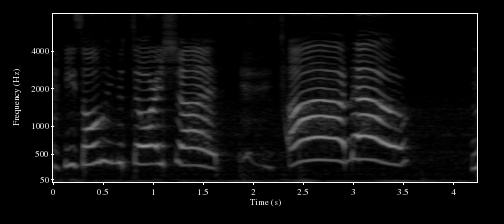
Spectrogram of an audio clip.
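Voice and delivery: loud, high cry of dismay; rising into a wail as the scare gets worse; dismayed outcry. Real, not acted. Player reacting to door held shut, dismayed outcry.

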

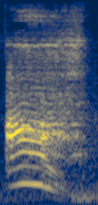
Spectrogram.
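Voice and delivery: loud, high cry of fright; startled scream. Real, not acted. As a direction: yelp as if just hit. Hit by something in game.

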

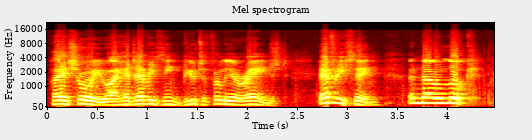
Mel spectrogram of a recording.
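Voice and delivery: acted upset, building to a loud high cry; trembling voice. A narrator's reading. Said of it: "said Stuart in a trembling voice".

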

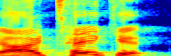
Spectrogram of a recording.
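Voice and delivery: call to repeat. Shown as a demonstration. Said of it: "Everybody say".

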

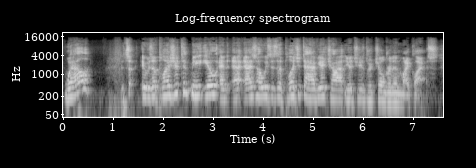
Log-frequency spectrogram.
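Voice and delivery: high, sugary polite teacher voice. Retold or imitated. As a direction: sweetly thank the parents. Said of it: "she's like".

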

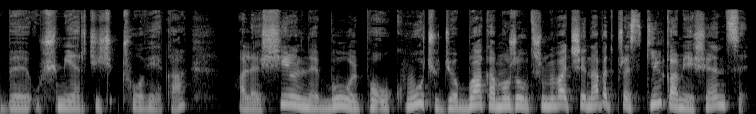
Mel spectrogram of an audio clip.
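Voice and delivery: ordinary delivery, nothing marked

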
